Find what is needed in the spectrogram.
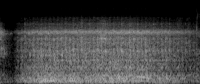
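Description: A steady, rattling engine-like mechanical noise that fades toward the end.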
